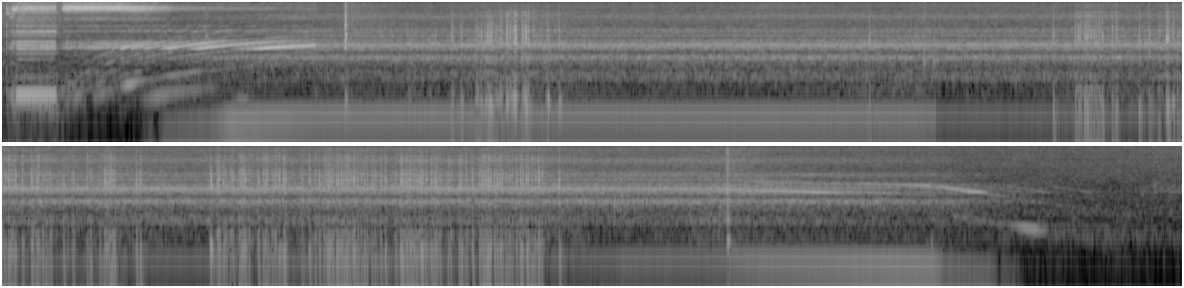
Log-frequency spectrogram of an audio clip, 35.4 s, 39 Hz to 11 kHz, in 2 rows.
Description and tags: A Seagate hard drive manufactured in 2005 close up; spin up, writing, spin down. (st3320820as)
